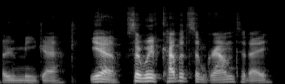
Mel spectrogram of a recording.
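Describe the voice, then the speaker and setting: A man's voice: lowish voice, expressive, normal speed, sharp tone, no room sound. Jokey middle-aged New Zealand man. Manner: joking, chatty. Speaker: livestream host. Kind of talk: casual chat.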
